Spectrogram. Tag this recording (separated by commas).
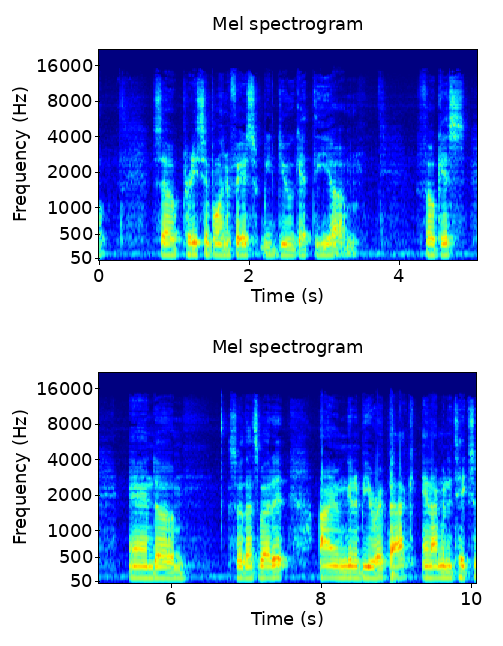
Speech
